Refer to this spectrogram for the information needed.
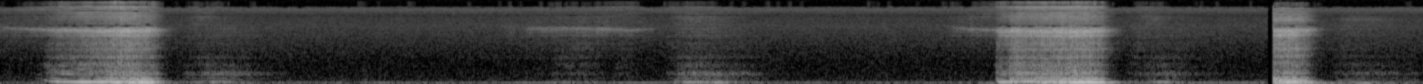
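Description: Deep, rattling snores, about four to five a minute, with softer breathing sounds between them; loud ordinary snoring.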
